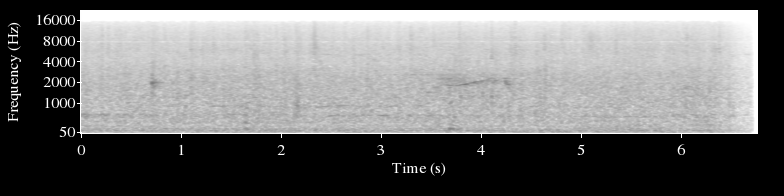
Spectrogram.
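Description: Steady rain falling, an even hiss with scattered drop ticks. A brief high chirp comes about four seconds in, and the sound fades out near the end.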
